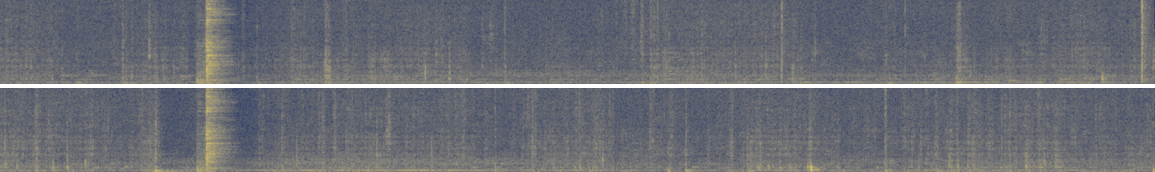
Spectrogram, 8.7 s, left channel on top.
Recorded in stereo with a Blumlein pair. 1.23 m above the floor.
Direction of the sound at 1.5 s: 5° right.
